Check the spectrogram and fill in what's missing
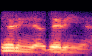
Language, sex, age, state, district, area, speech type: Tamil, male, 60+, Tamil Nadu, Pudukkottai, rural, conversation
